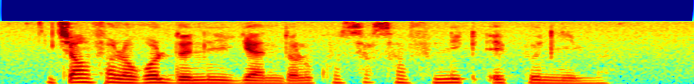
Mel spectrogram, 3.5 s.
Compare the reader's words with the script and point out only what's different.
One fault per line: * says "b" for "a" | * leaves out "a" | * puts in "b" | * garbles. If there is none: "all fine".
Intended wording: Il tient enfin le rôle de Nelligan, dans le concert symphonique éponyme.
all fine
